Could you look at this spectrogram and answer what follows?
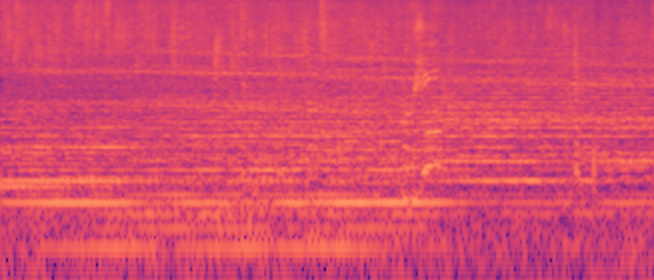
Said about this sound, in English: He's not in the bed. There's a shower going.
